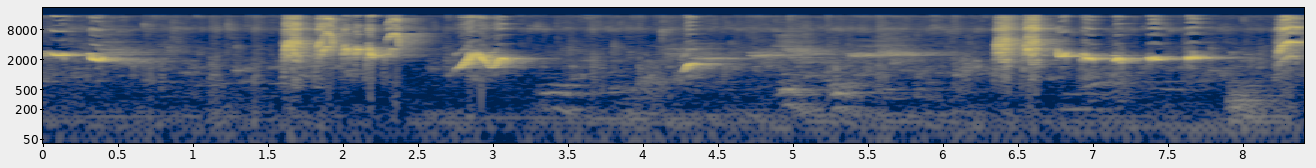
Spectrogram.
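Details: Varied song of a greater green leafbird aimed at provoking other leafbirds: clusters of chattering chirps alternate with clear slurred whistles and short rising notes, with brief quiet spells between phrases.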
